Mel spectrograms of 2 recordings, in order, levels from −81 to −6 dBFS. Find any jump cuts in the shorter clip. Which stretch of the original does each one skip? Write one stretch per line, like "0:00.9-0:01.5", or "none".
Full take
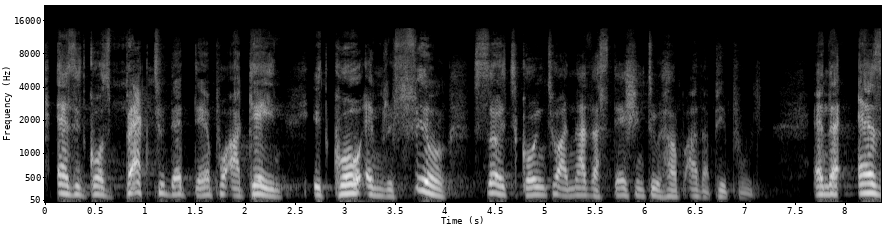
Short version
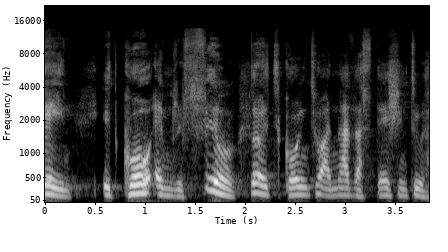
0:04.2-0:04.4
